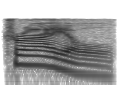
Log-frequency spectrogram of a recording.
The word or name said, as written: trial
